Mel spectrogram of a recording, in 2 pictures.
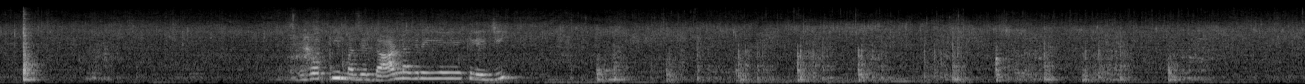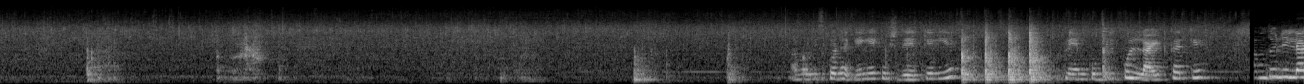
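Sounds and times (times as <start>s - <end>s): food sizzling in a pan: 0.0s - 26.0s
spatula scraping and knocking pan: 2.8s - 3.5s, 5.9s - 12.2s, 13.9s - 14.4s, 15.2s - 16.0s, 18.0s - 18.6s, 19.4s - 21.3s, 22.6s - 24.3s.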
